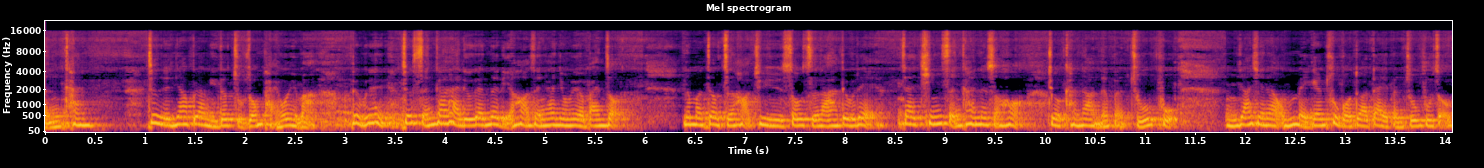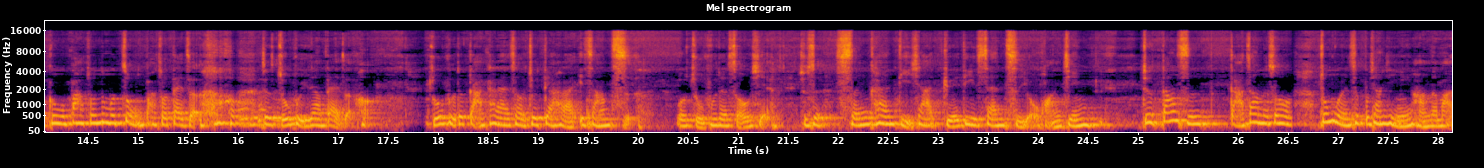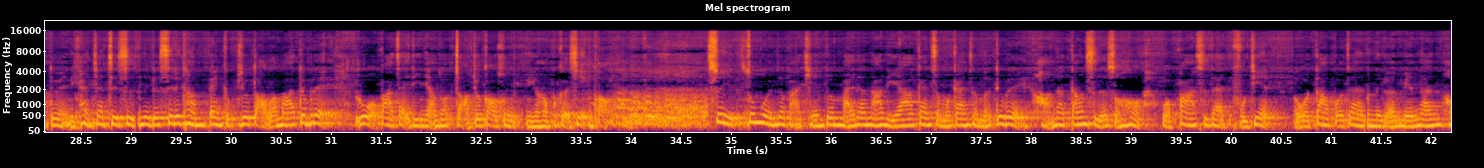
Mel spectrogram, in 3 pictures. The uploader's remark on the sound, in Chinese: 本集內容取自天下文化主辦的《如何跟上變化多端的世界》新書分享會現場錄音。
